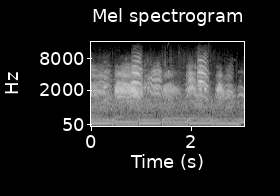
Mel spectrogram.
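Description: Black-headed Gull giving harsh, raspy screeching calls, four quick bursts in three seconds, over a soft low musical drone.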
